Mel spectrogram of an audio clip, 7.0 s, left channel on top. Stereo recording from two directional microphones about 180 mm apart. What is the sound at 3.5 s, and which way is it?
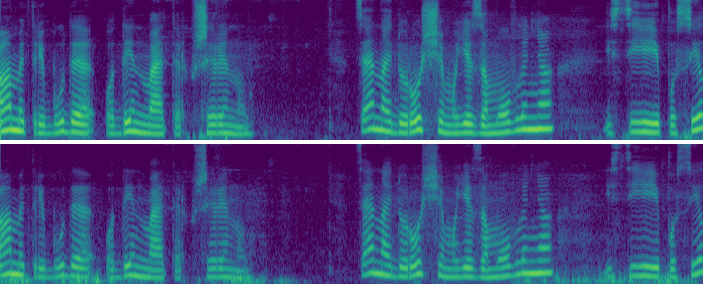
A woman's voice, 20° left (ahead or behind).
